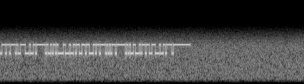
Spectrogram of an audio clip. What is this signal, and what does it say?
RTTY (75 baud, 850 Hz shift), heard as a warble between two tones, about 2050 Hz centre, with radio static. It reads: … DE WA6SHW K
